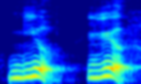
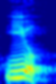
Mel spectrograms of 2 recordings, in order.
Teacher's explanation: Middle of the tongue is touching the roof of your mouth, य। और जो आपकी टिप ऑफ द टंग है वो हल्का सा आपके टीथ की जो बैक साइड है उसको टच करती है।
